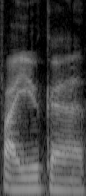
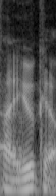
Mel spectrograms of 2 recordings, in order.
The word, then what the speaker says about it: Fayuca: Fayuca. FAYUCA. See, I'm glad you were in the band and didn't know. Dude. It's the YU. You're like, wait a second, did I say that right?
